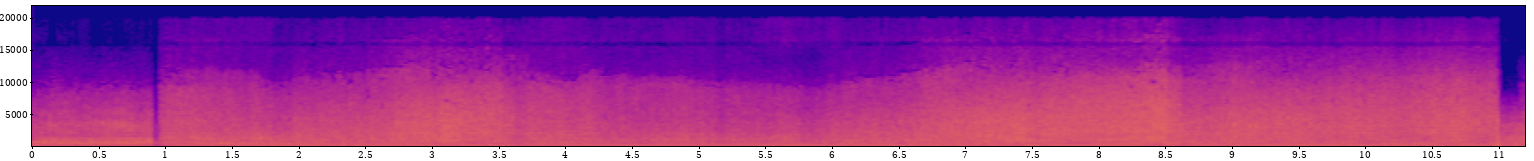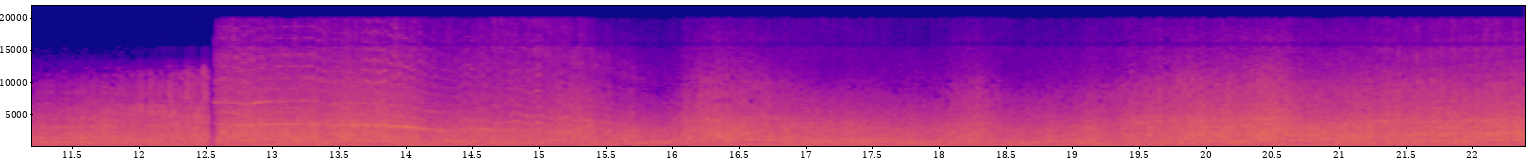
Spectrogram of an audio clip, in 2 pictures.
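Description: A racing car in a racing video game speeds off with a sustained engine roar whose pitch climbs and falls through gear changes. It stays loud and close the whole time, with no speech.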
